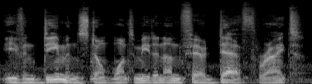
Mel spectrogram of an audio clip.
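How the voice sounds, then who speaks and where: An actor playing a grim, fatalistic pirate in a video game, calm and measured, with a blunt, ominous delivery. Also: male voice, deep voice, music in the background, natural voice. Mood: grave warning. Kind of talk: English video game voice acting.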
